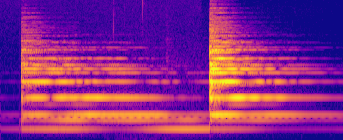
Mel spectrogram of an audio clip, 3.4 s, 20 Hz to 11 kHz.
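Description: A village church bell, rung every year at 2:30 a.m., the moment the Titanic sank, rings twice, about two seconds apart, each strike loud and resonant with a long humming decay that lingers between and after the strokes; no voices.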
